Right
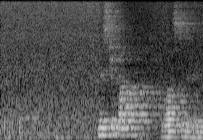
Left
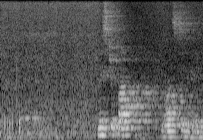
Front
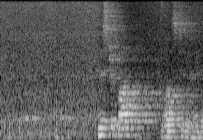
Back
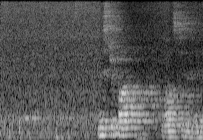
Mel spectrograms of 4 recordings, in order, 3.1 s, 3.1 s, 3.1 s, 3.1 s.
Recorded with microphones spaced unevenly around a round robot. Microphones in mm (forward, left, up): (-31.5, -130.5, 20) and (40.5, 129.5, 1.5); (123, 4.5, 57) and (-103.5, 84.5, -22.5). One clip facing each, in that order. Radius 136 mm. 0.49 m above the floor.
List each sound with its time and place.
1.5 s a man speaking: 50° left, 0.7 m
